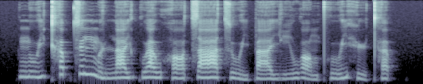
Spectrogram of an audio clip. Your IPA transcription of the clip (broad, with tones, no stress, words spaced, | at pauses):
n̪uː˨˧jkʰɐ˥p̚t͡sɵ˥n mɵ˨ɥn̪aː˧jkʷaː˧whɔː˨˧ t͡saː˧t͡suː˨˩j paː˨jiː˨˧wɔː˨˩m pʰuː˨˥jhyː˨˩ t̪ʰɐ˧p̚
